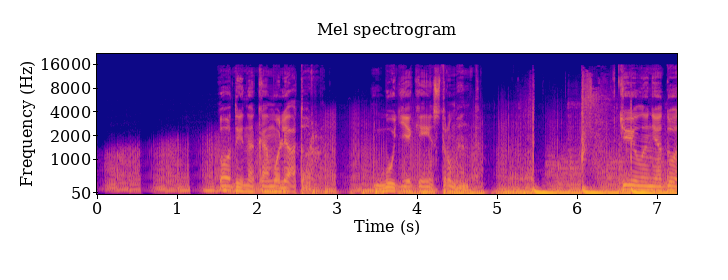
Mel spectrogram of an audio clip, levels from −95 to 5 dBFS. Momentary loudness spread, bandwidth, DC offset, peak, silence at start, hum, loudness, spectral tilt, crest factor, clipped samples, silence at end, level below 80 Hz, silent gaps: 15 LU; 15 kHz; under 0.1%; -4 dBFS; 0.1 s; none; -23 LUFS; -5.5 dB/octave; 16 dB; under 0.1%; 0 s; -24 dBFS; none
